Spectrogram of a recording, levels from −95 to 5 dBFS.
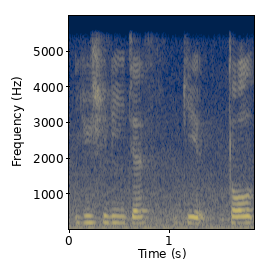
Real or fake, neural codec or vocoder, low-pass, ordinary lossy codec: real; none; 5.4 kHz; none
